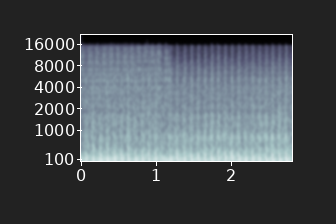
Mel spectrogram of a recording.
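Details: Kawasaki KLR 650 single idling steady and even at about ten beats a second, no hunting or surging; normal idle during propane vacuum-leak check.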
